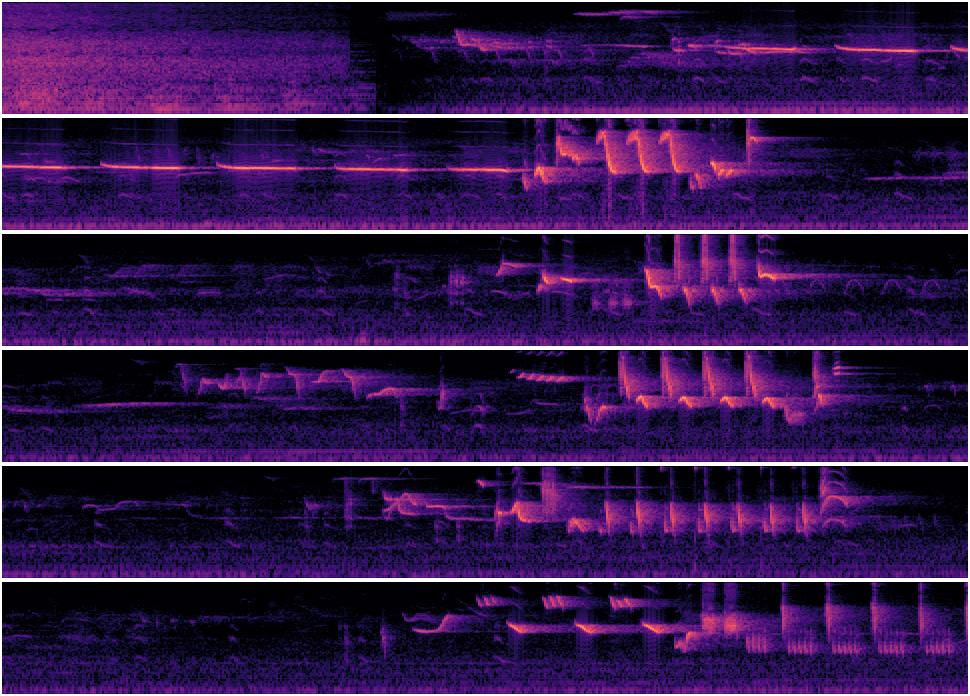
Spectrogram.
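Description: A songbird singing short phrases, repeated every four to five seconds; each is a run of high chirps ending in a fast rattling trill.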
